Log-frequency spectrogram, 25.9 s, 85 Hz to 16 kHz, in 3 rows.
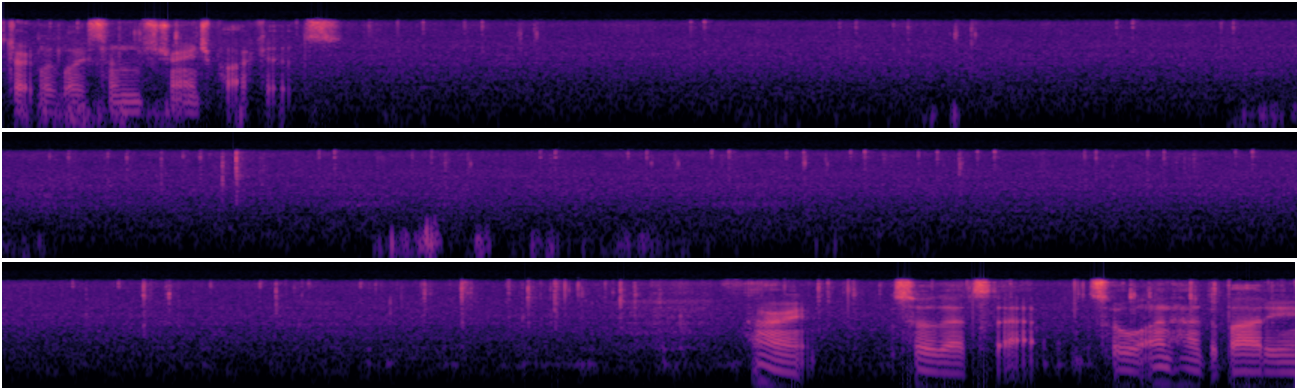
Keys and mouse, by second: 1.0 g, 3.6 g, 10.3 ctrl+t, 11.7 g, 18.3 ctrl+z, 19.2 Tab, 20.0 a, 24.9 alt+h, 25.4 a.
